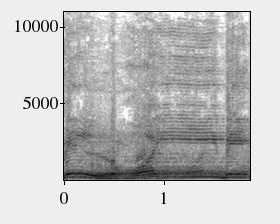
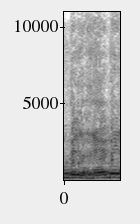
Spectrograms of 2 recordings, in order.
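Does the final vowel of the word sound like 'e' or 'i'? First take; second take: i; e. First: The word ends with an 'i' vowel. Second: The word ends with an 'e' vowel. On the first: The speaker calls it right. "इसको हम पढ़ेंगे बिल गैबी" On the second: The speaker calls it wrong. "इसको बिल गैबे नहीं पढ़ेंगे"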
